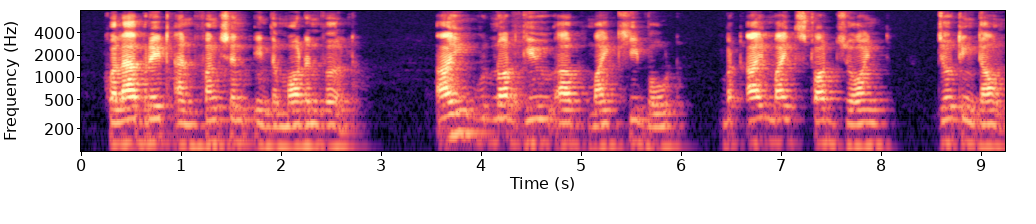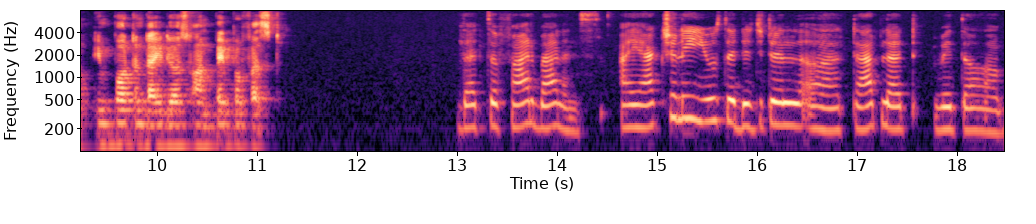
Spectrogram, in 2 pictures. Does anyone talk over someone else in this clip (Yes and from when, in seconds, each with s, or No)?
No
